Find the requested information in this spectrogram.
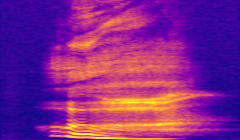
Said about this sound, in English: So right now, just take a really slow breath. Make a big yawn.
